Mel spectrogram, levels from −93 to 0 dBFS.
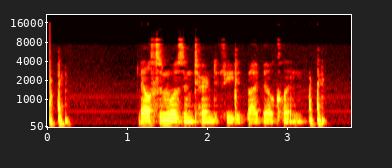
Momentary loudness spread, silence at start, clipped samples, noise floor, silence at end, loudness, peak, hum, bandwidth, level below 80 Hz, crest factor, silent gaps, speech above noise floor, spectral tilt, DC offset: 7 LU; 0 s; under 0.1%; -62 dBFS; 0.3 s; -19 LUFS; -2 dBFS; none; 9.4 kHz; -64 dBFS; 18 dB; none; 44 dB; -5.5 dB/octave; under 0.1%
